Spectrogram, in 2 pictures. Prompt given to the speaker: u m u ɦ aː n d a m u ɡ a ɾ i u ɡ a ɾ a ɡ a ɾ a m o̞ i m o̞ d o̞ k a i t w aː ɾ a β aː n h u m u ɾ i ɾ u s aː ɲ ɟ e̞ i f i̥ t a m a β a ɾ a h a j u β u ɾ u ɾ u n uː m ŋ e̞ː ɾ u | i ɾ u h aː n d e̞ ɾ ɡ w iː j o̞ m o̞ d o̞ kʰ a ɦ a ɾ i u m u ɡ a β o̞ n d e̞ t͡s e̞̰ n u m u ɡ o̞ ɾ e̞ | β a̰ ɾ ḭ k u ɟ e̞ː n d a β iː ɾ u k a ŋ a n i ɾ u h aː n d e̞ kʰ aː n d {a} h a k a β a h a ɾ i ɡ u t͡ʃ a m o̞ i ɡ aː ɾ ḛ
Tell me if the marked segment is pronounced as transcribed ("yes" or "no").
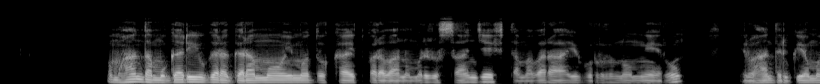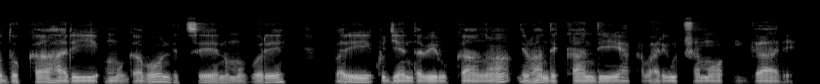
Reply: no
